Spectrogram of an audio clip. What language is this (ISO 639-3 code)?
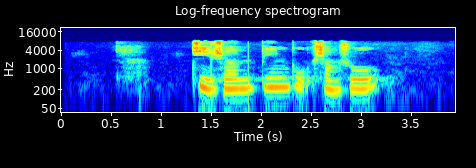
zho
